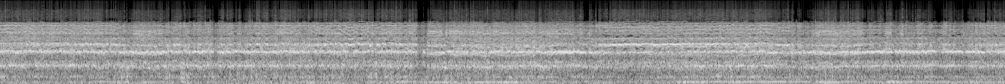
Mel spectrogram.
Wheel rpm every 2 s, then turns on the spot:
230, 230, 220, 210, 220.
none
